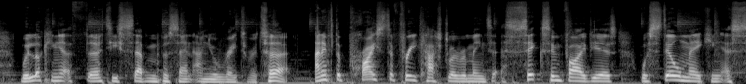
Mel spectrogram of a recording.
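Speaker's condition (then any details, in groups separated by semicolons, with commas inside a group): No condition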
